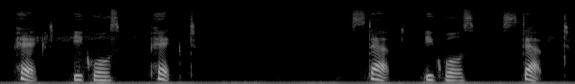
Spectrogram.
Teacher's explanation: After a voiceless sound, no vibration, it's pronounced t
